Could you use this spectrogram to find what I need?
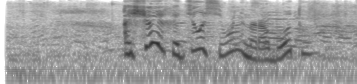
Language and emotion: Russian, positive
